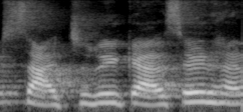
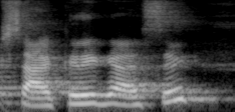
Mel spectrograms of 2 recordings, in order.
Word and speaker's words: saccharic acid: Some call it saturic acid. Don't just don't go with the pronunciation, right? I call it saccharic acid.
